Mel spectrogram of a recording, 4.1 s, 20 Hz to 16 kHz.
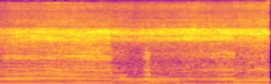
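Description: Yamaha WR155R's single-cylinder four-stroke engine pulling under throttle, its pitch rising slowly, then falling sharply a little under two seconds in and running on steadily at a lower pitch.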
